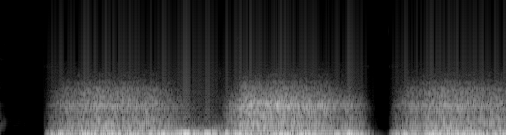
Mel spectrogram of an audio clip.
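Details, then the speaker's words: Normal bronchial breath sound: loud, hollow breath noise resembling the tracheal sound but less intense, with inspiration and expiration of similar length and a brief pause between them. It is a sound representation from a lung auscultation lesson. "ele tem umas características bem semelhantes ao som traqueal porém ele é menos intenso e o tempo de inspiração é semelhante ao tempo de expiração sendo que também acontece uma pequena pausa entre estes dois tempos"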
